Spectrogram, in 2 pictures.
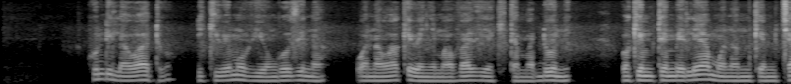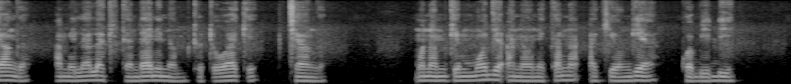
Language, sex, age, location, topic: Swahili, male, 25-35, Kisumu, health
